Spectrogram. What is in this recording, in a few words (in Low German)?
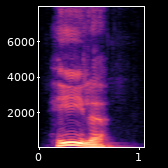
"hiele", Platt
